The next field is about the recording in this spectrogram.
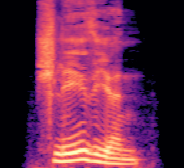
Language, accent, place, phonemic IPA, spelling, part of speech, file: German, Germany, Berlin, /ˈʃleːzi̯ən/, Schlesien, proper noun, De-Schlesien.ogg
